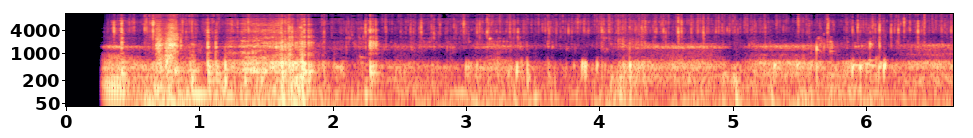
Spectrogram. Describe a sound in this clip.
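Underwater clicks and crackles sound close by.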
